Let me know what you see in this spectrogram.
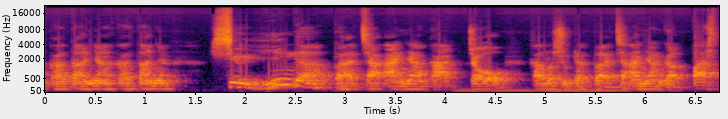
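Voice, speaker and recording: A man teaching Quran recitation, slowly repeating syllables and correcting pronunciation. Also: lowish voice, warm tone, heavy reverb, recorded from a distance, rough recording. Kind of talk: recitation lesson.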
